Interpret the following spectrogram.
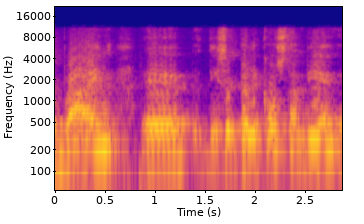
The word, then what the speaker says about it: Vine: El diccionario Vine, que se pronuncia Vine, dice pelikos también y significa cuán grande.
